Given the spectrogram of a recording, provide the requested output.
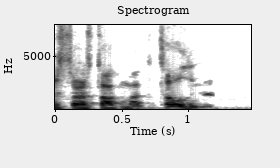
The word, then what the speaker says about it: Ptolemy: Ptolemy. The P is silent.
